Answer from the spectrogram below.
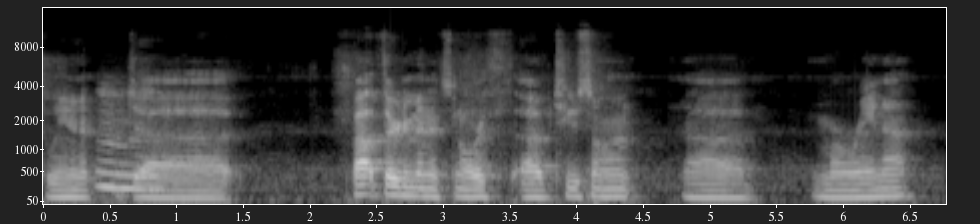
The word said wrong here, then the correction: Marana: I think they pronounced it Marana.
